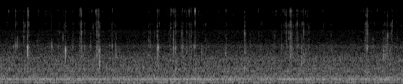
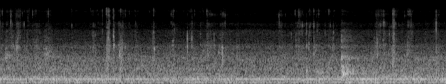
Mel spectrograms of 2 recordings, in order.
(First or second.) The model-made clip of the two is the second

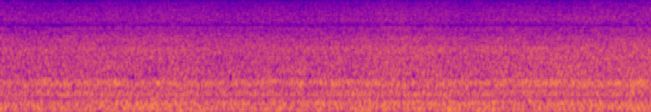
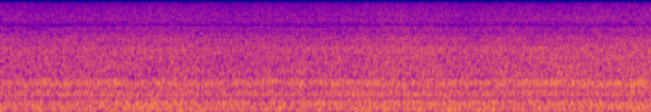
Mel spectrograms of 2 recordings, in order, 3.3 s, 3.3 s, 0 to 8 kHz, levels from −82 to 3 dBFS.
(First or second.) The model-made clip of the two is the first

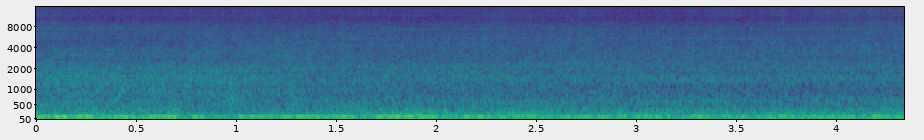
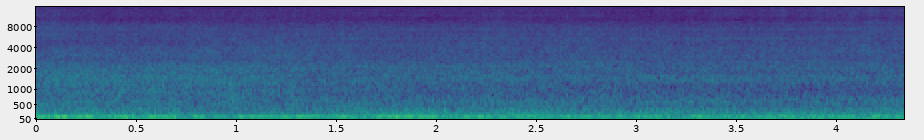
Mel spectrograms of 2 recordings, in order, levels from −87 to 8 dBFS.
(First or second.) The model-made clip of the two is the second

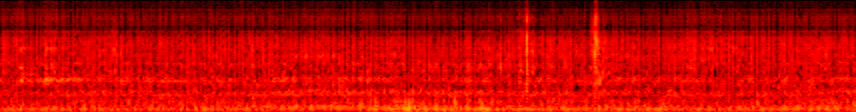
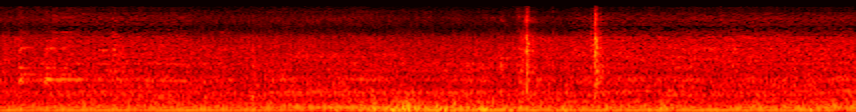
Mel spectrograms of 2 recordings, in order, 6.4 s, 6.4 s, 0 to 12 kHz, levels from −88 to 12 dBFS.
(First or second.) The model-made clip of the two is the first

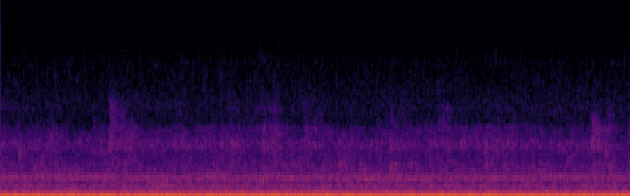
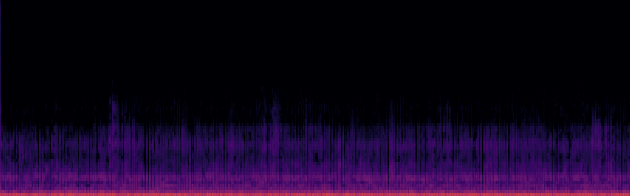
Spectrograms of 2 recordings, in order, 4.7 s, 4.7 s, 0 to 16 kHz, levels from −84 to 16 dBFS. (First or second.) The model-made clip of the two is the second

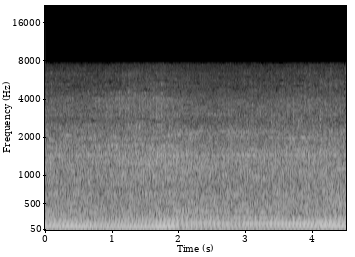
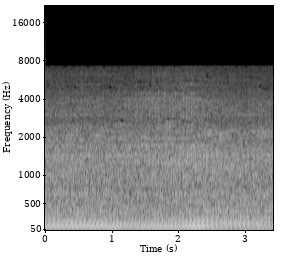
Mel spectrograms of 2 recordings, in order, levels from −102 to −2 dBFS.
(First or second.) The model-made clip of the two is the first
